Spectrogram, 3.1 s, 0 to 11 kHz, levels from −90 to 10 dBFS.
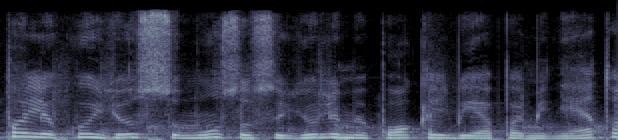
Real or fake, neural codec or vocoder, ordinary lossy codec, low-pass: real; none; AAC, 64 kbps; 9.9 kHz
